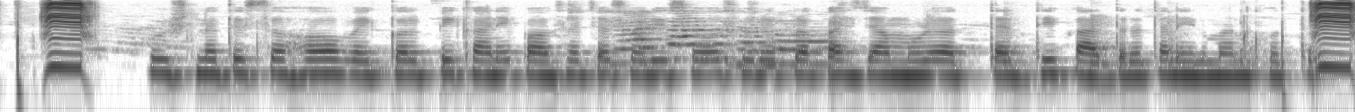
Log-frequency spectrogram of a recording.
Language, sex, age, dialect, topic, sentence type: Marathi, female, 18-24, Varhadi, agriculture, statement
